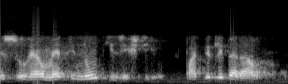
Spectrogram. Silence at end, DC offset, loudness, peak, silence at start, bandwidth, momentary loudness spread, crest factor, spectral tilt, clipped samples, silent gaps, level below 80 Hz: 0 s; under 0.1%; -16 LUFS; -2 dBFS; 0 s; 7.6 kHz; 11 LU; 14 dB; -4.5 dB/octave; under 0.1%; none; -62 dBFS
